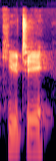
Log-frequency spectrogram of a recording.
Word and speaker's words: Qt: Well, so being a Qt developer for the longest time, or using Qt, I guess it's actually technically pronounced Qt, but I've always called it Qt.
